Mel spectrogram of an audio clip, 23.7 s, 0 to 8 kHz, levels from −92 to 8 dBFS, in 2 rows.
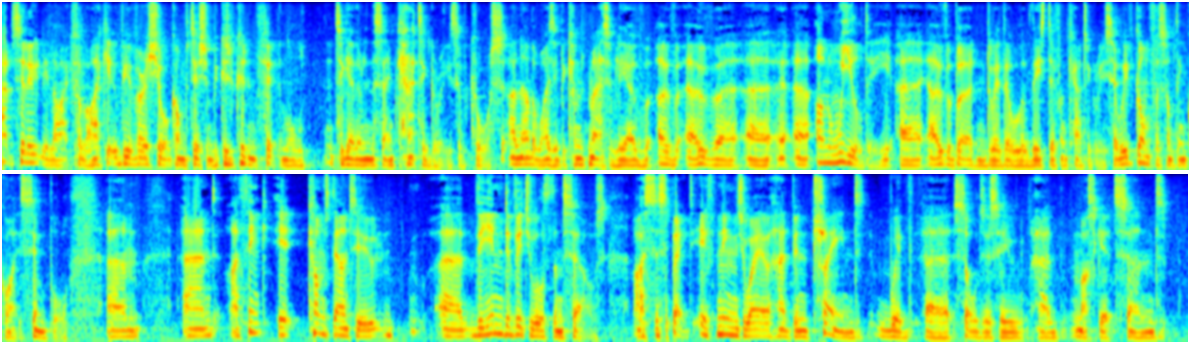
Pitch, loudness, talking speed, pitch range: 105 Hz, -16 LUFS, 190 wpm, 95-120 Hz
